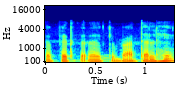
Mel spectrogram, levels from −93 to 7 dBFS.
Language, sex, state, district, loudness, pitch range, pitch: Chhattisgarhi, male, Chhattisgarh, Raigarh, -18 LUFS, 110-120 Hz, 115 Hz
